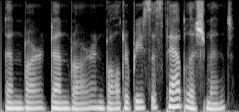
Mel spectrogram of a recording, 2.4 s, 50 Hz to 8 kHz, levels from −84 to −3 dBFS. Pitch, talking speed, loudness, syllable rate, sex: 160 Hz, 125 wpm, -16 LUFS, 5.1 syllables/s, female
